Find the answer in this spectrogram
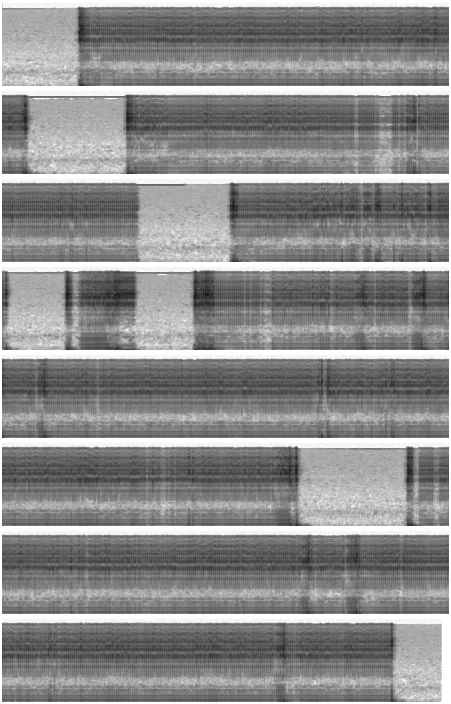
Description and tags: An Arc Welder, zapping.
arc-welder, electric, electricity, electric-shock, shock, welder, zap, zapping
